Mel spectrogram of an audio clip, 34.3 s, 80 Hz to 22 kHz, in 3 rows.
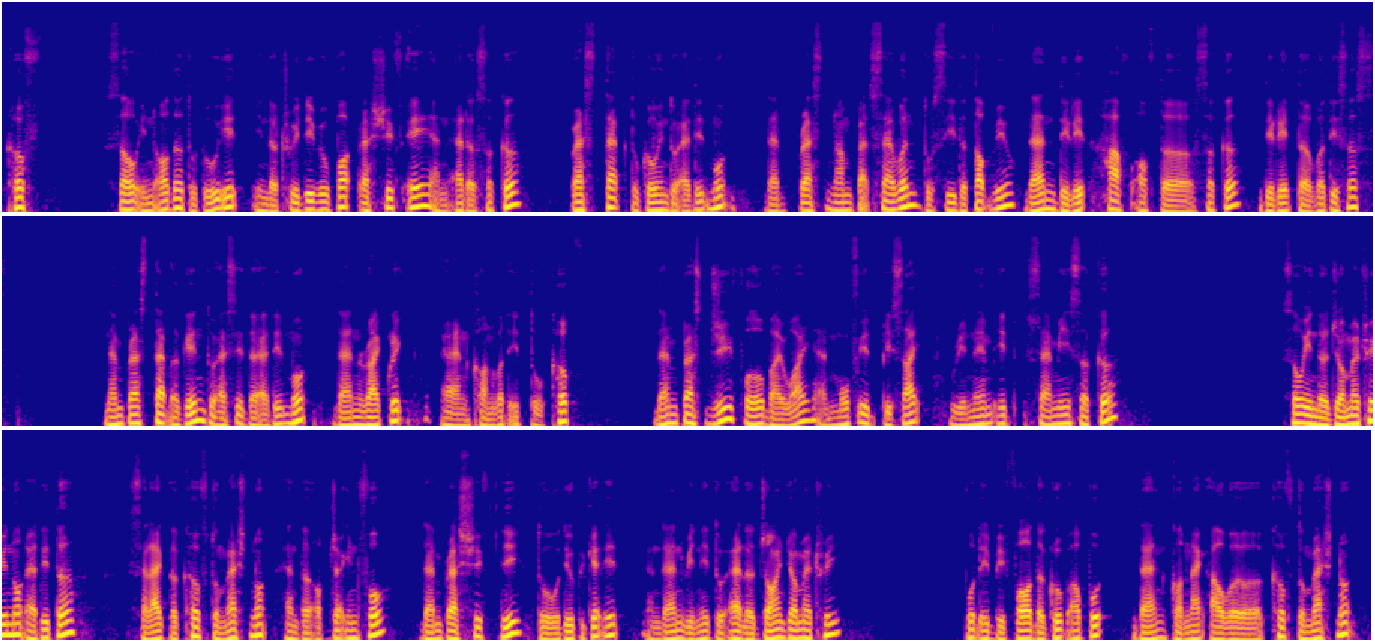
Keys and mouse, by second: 2.2 shift+drag, 3.0 shift+a, 5.2 Tab, 6.9 KP_7, 8.0 shift+click, 9.0 click, 9.9 x, 12.1 Tab, 12.5 Tab, 13.8 middle drag, 14.2 middle click, 16.6 middle drag, 16.7 click, 16.8 ctrl+z, 16.8 g, 19.9-22.0 drag, 22.0 ctrl+x, 22.2 ctrl+s, 23.0 middle click, 23.1 click, 23.2 middle click, 23.9 click, 26.3 shift+d, 27.7 click, 28.2 shift+a, 33.0-34.2 drag.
